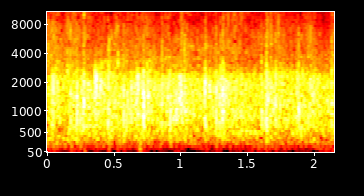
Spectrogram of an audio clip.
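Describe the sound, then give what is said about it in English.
A crowd applauds steadily for a man who walked 100 kilometers around Bornholm to raise money for A21, many hands clapping at once in a dense, continuous wash of sound with no voices standing out, holding an even loudness throughout. “Now you can give him a clap.”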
